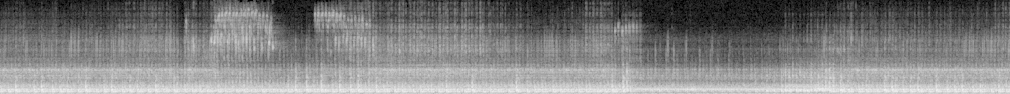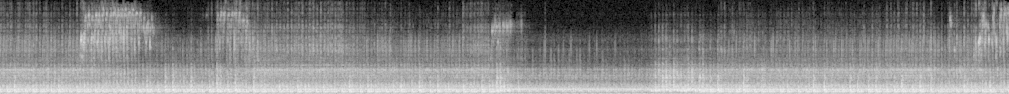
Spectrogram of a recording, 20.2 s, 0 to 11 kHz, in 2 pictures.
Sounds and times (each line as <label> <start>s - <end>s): Desk Fan 0.0s - 20.1s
